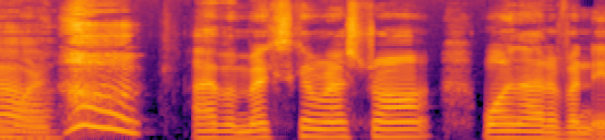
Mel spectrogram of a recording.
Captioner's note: gasps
